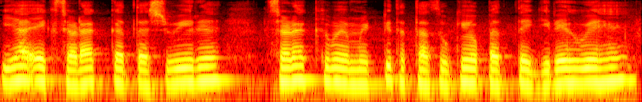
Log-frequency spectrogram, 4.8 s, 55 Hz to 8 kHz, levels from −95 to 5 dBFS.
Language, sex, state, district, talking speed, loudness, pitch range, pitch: Hindi, male, Jharkhand, Ranchi, 200 wpm, -17 LUFS, 135-155 Hz, 145 Hz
